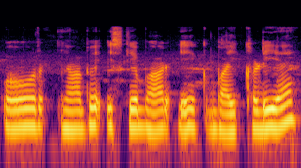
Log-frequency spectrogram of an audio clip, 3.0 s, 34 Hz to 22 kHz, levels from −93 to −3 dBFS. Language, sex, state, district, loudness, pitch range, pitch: Hindi, male, Uttar Pradesh, Saharanpur, -14 LUFS, 155-170 Hz, 160 Hz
